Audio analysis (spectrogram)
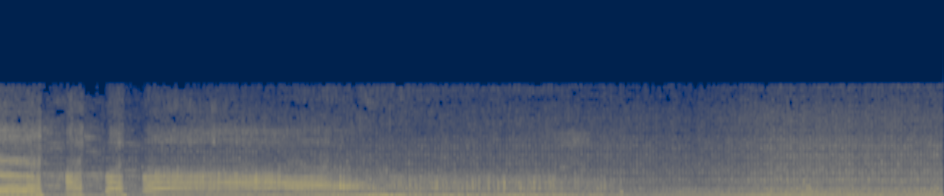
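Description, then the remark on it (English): Black helicopters landing on a front lawn: a loud, continuous engine drone with rotor beating, sharp bursts at the start and a whine that swoops down in pitch before the roar settles into a steadier hum. “Oh, geez, oh, they're landing on the front lawn! Black helicopters!”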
